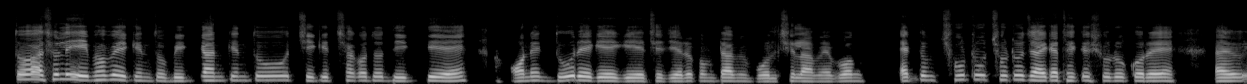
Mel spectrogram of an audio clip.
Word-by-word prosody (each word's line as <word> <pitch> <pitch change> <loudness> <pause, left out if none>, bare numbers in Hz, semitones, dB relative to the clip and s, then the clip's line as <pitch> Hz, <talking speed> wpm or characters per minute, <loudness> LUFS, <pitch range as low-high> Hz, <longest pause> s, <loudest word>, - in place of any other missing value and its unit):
তো - - +1 0.2
আসলে 235 +3 +1 0.2
এভাবে 205 +3 +2 0.2
কিন্তু 175 -2 -5 0.2
বিজ্ঞান 175 +3 +1
কিন্তু 185 0 -4 0.4
চিকিৎসাগত 180 +1 -3 0.2
দিক 160 -1 0 0.2
দিয়ে 170 -3 +5 0.7
অনেক 180 +2 -1
দূর 180 +3 +5
এগিয়ে 165 -1 +3
গিয়েছে, 155 -1 0
যেরকমটা 155 +1 -1
আমি 155 0 -7 0.2
বলছিলাম 145 +1 -1 0.2
এবং 155 +3 0 0.5
একদম 200 +4 -3 0.2
ছোট, 215 +1 -4 0.3
ছোট 210 0 -3 0.2
জায়গা 185 0 +5
থেকে 175 +1 -2
শুরু 175 -1 -2 0.2
করে 165 -1 +4 0.6
এই 160 0 +5
170 Hz, 120 wpm, -25 LUFS, 160-185 Hz, 0.7 s, দিয়ে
